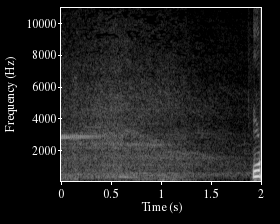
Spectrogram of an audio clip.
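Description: Moulinex electric hand mixer beating eggs and yogurt in a stainless steel bowl at medium-high speed: motor noise with a steady high whine that stops about half a second in, the rest fading away to near silence.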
